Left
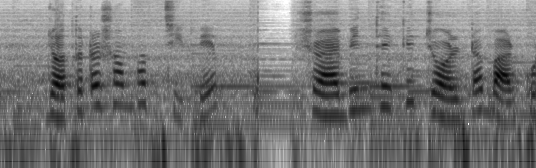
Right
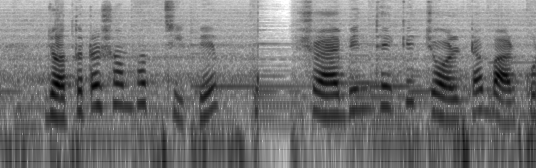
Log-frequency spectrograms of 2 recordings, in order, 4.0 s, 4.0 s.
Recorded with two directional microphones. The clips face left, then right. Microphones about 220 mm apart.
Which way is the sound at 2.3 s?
Centre (ahead or behind).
